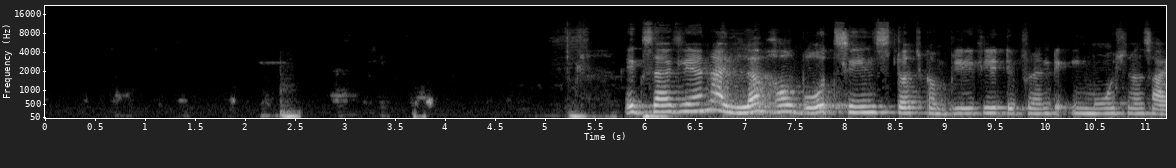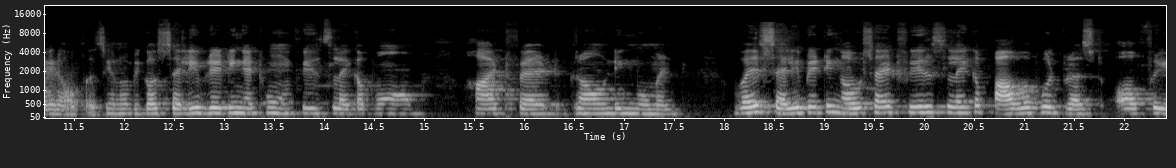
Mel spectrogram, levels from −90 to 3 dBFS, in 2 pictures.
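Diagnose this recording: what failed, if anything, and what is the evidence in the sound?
A call bitrate drop at the network and codec stage: from 6.62 to 12.79 s the bandwidth estimate fell and Opus was forced to code far more coarsely, which fits a fall from about 32 to 13 kbps. Speech turns rough and watery, worst for nearly 5 s.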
